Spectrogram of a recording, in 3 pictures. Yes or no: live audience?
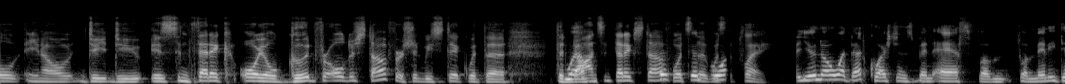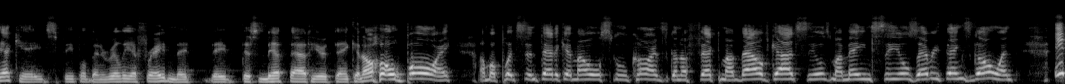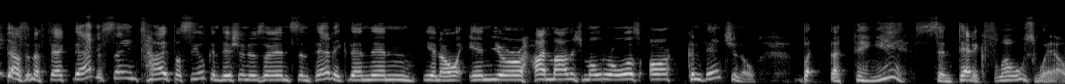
no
